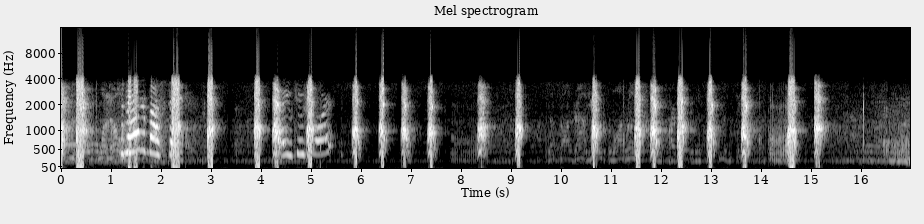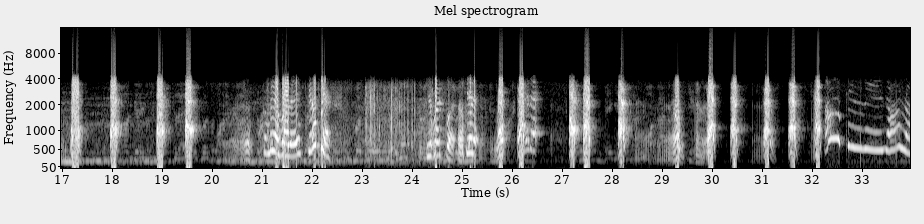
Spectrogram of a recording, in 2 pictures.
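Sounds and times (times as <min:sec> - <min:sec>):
puppy barking: 0:00.0 - 0:00.7, 0:02.2 - 0:05.2, 0:05.8 - 0:07.7, 0:08.3 - 0:09.4, 0:10.6 - 0:13.9, 0:14.5 - 0:15.4, 0:17.2 - 0:18.3, 0:18.9 - 0:19.8, 0:24.9 - 0:28.4, 0:29.2 - 0:32.3.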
